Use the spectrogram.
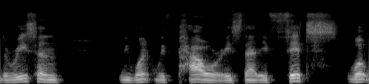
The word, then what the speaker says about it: Powur: i decided to go with a company called power it's spelled p-o-w-u-r and and it's it has a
